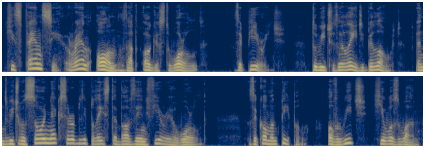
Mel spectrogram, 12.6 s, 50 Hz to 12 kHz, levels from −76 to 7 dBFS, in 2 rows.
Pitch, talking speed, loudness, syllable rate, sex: 150 Hz, 150 wpm, -18 LUFS, 5.0 syllables/s, male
